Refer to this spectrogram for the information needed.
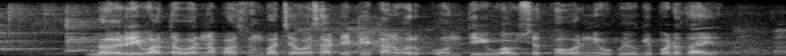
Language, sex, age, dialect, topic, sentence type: Marathi, male, 18-24, Northern Konkan, agriculture, question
